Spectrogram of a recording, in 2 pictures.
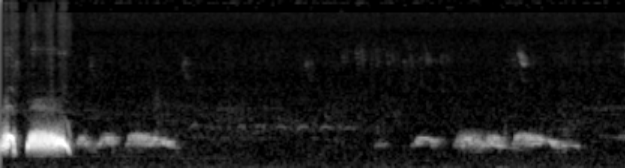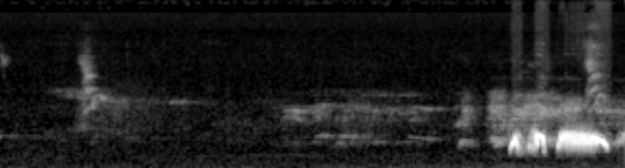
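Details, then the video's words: Spotted dove cooing in the 'giọng thổ' style mixed with 'thúc rút đấu', used to lure wild doves into answering: a loud clipped coo phrase opens, soft low coos follow midway, and another strong phrase closes. "cu gáy giọng thổ pha thúc rút đấu, giúp bổi nghe gáy theo"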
